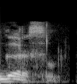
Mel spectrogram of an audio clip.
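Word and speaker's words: Гаррос: Многие почему-то ставят ударение на второй слог его фамилии. Сам он всегда себя называл именно Гарресом.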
